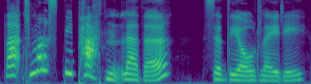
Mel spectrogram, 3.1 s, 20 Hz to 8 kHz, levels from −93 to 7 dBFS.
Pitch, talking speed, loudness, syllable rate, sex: 230 Hz, 175 wpm, -22 LUFS, 5.7 syllables/s, female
